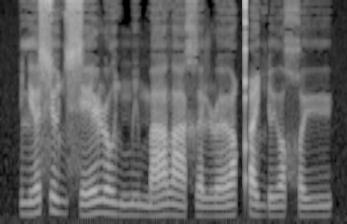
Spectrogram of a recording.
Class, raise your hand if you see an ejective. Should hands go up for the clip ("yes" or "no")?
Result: yes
